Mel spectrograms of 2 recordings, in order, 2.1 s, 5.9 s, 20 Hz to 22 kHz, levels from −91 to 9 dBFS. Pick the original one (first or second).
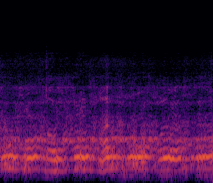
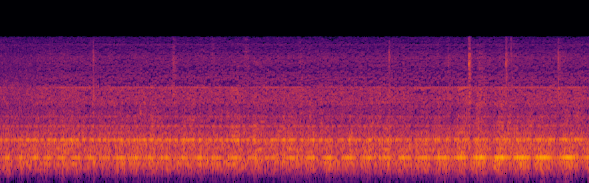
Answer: second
